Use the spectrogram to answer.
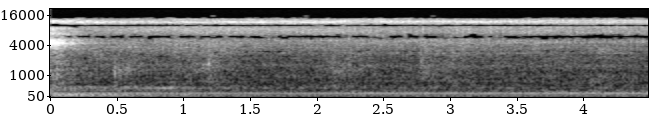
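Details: Sonopet (Stryker) ultrasonic surgical aspirator (CUSA), which combines irrigation, suction and ultrasonic power, switched on after priming: a steady low mechanical hum with faint room noise.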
